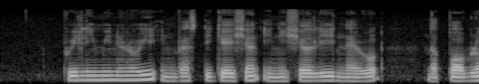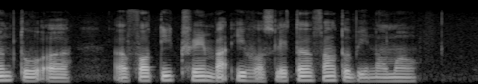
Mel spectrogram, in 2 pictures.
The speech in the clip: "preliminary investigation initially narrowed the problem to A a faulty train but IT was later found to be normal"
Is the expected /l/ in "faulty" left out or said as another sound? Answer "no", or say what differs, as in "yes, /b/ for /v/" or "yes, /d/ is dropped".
yes, /l/ is dropped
